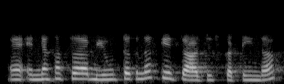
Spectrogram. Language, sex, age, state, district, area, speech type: Sindhi, female, 45-60, Maharashtra, Thane, urban, conversation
